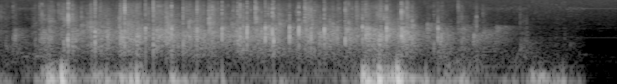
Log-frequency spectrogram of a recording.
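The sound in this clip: Audience applause welcoming a speaker to the stage at a talk: steady clapping from many hands that swells briefly near the end, then tapers off into silence.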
